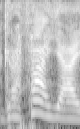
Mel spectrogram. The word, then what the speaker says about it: Grafaiai: Si chiama Grafaiai. Ah, Grafaiai! Quindi mi sono addentrato nella foresta per trovarne degli altri. Abbiamo sbagliato a pronunciarlo fino ad oggi.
